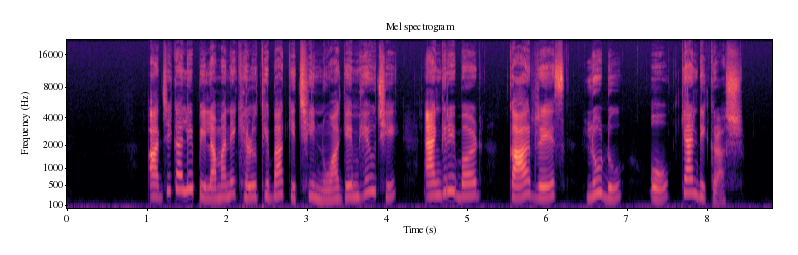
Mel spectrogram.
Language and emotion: Odia, neutral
